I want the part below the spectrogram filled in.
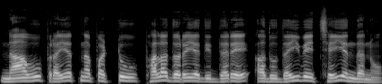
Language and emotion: Kannada, neutral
